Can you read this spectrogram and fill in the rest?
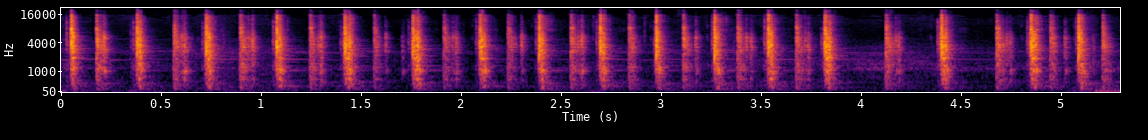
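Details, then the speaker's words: Mazda 1500 wagon with Mazda 4-cylinder and twin carbs, key does nothing, starter arced directly on flat battery and jump pack; sharp steady ticking about five a second, engine barely turns; suspected seized motor, not confirmed. "Righto, so the key does nothing. Leith's now going to just arc the starter motor to see if the motor's seized. See if it'll turn over. It's seeming very seized to me."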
